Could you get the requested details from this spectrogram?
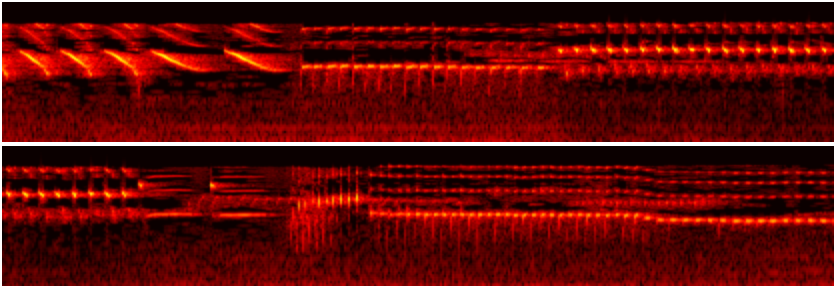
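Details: Spanish timbrado canary, a tutor and breeding bird singing after its moult: a few descending slurred notes, then a chain of fast trilled tours at changing pitches, a sharp sweep, and a final lower rolling trill.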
